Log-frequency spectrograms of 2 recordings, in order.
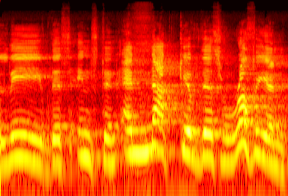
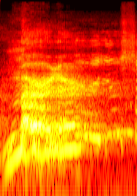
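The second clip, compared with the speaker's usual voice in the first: mock shocked cry; 6 dB louder than usual. Villain feigning shock.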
